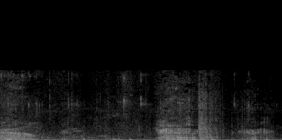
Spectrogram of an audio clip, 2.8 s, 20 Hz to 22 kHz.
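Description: A horse in the video game Red Dead Redemption 2 gives loud, rough snorts and whinnying bursts, close by, with a voice talking over it.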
